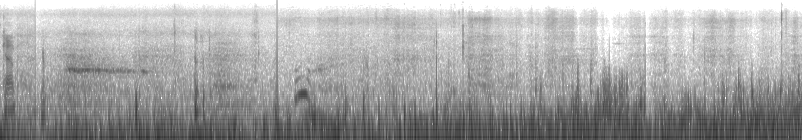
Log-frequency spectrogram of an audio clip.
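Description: Footsteps climbing a rocky forest trail, heard as scattered short clicks over a steady low rumble on the microphone. A voice briefly says "ooh" about three seconds in.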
